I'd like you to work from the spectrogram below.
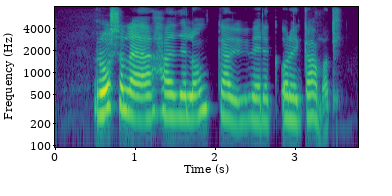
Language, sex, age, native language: Icelandic, female, 13, Icelandic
